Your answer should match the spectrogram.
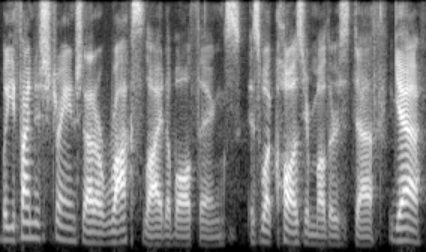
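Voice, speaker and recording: Lively story-reading streamer, mid-pitched, bright voice, playful asides, expressive delivery. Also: normal speed. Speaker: streamer, reader. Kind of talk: reading interactive fan fiction aloud on a live stream.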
